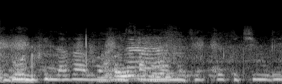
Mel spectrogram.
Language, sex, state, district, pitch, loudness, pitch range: Hindi, female, Bihar, Sitamarhi, 220 Hz, -16 LUFS, 215-230 Hz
